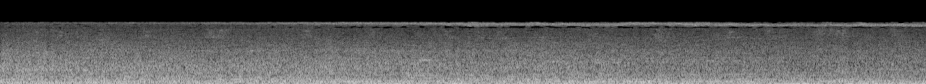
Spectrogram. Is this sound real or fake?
real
